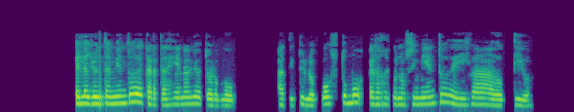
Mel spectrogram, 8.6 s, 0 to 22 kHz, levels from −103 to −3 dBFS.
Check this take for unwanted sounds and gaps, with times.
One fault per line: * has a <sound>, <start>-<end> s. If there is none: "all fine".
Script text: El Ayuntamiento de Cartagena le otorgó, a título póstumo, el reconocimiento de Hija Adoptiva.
all fine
